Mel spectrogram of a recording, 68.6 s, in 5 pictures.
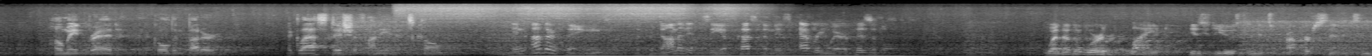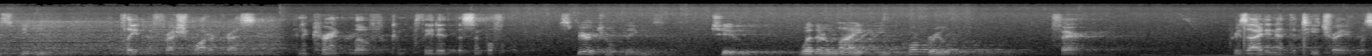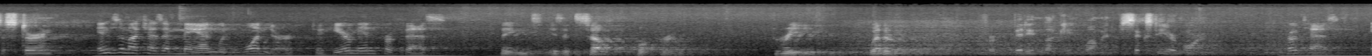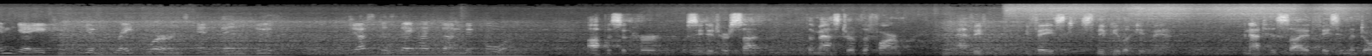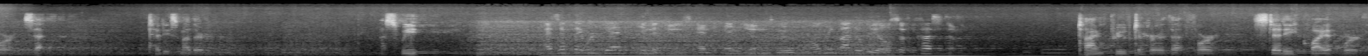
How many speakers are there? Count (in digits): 3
